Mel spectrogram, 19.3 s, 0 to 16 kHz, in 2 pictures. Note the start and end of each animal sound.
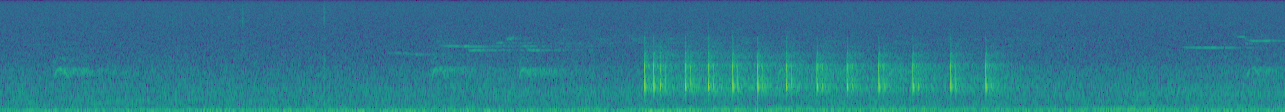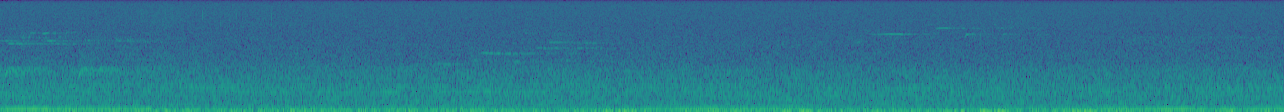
0.3s-0.7s: American Crow (Corvus brachyrhynchos)
2.9s-4.3s: Hermit Thrush (Catharus guttatus)
3.2s-4.3s: American Crow (Corvus brachyrhynchos)
4.6s-7.7s: Yellow-bellied Sapsucker (Sphyrapicus varius)
8.8s-10.4s: Hermit Thrush (Catharus guttatus)
9.2s-10.8s: American Crow (Corvus brachyrhynchos)
12.8s-14.2s: Hermit Thrush (Catharus guttatus)
16.1s-17.3s: Hermit Thrush (Catharus guttatus)

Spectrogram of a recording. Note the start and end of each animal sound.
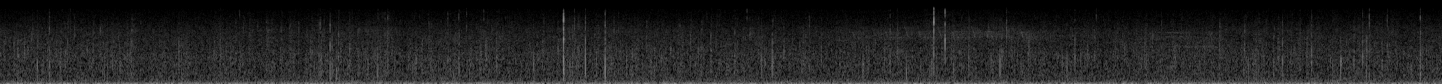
8.4s-10.3s: Ovenbird (Seiurus aurocapilla)

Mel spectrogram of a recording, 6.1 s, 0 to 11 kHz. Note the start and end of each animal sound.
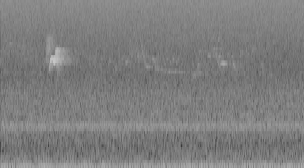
0.8s-1.4s: Blue-headed Vireo (Vireo solitarius)
2.4s-5.0s: Purple Finch (Haemorhous purpureus)

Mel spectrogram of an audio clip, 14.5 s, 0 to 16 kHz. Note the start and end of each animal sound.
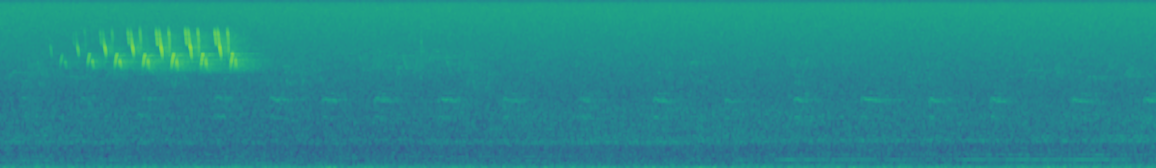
0.0s-5.2s: American Crow (Corvus brachyrhynchos)
0.4s-3.2s: Ovenbird (Seiurus aurocapilla)
5.4s-14.5s: American Crow (Corvus brachyrhynchos)

